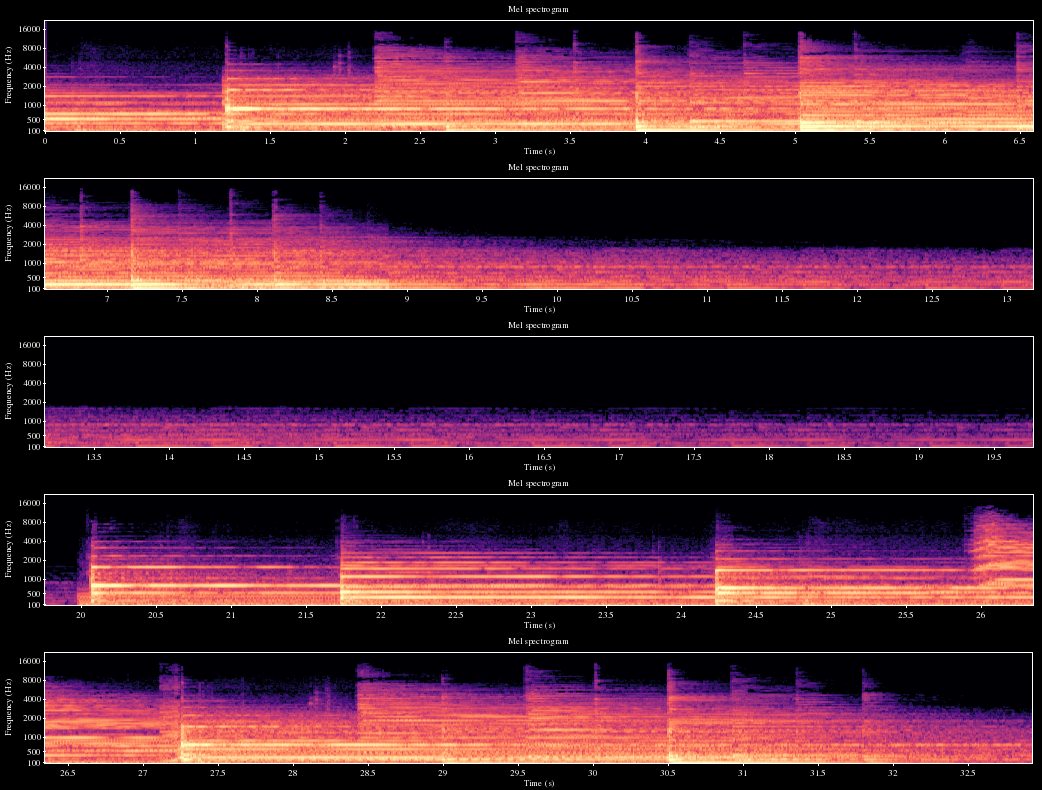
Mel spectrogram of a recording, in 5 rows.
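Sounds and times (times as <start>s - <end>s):
solo piano: 0.0s - 9.1s, 20.0s - 32.4s.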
